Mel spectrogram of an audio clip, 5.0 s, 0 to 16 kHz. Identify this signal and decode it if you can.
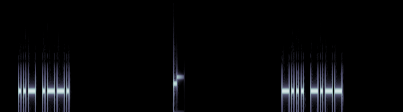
Morse code, heard as a keyed tone, about 39 wpm, 700 Hz. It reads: UP BY
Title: Top Two Letter Combinations in Words 40wpm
